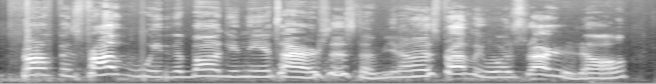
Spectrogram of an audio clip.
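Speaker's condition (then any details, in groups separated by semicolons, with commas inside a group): Cerebral palsy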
